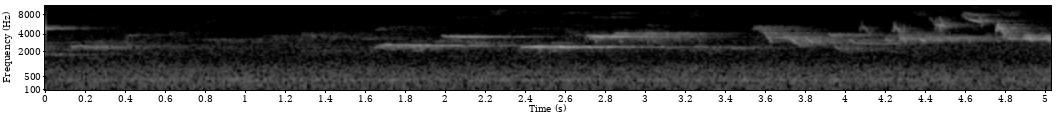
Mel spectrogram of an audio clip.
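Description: Eurasian nuthatch giving thin, high whistled notes, a few spaced out, then a quicker run of sharp rising notes at the end, over steady background hiss.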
